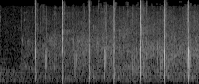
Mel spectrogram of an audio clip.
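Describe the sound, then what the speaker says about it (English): A handful of sharp, separate handclaps from graduates at a medical school spring commencement, applauding their family and friends; about ten distinct claps in a loose, uneven rhythm, growing slightly louder toward the end, with no speech. "give each and one of these individuals a standing ovation and an applause,"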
